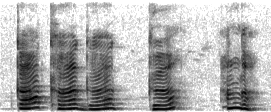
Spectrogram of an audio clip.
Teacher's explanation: जब भी हम क वर्ग का उच्चारण करते हैं तो जो हमारे साउंड है वो हमारे गले से, हमारे कंठ से होके बाहर आता है। और वायु का ठहराव जो है वो कहीं और नहीं होता है, वायु का जो जोर है वो हमारे कंठ पर ही पड़ता है।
